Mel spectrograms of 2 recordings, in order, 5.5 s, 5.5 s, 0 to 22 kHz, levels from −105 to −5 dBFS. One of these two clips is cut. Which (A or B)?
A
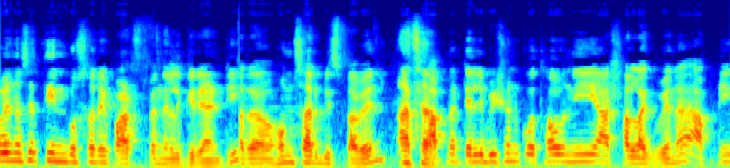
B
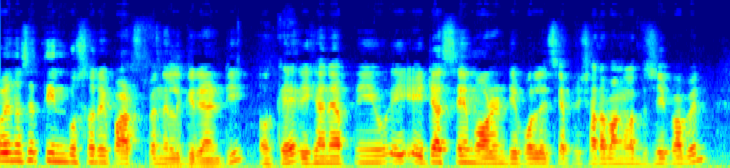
A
